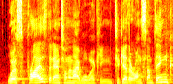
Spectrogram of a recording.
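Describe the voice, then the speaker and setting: With an Australian accent, a high-pitched man talks with lively intonation over noticeable background noise and audible room echo. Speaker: game developer. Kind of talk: conference talk.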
